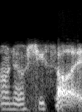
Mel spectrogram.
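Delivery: put-on muttered voice, mumbled under the breath. Retelling what a friend said at a wedding: imitating Megan under her breath. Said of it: "I hear Megan under her breath go".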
